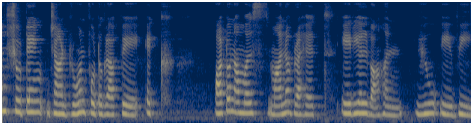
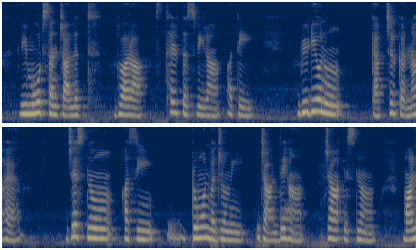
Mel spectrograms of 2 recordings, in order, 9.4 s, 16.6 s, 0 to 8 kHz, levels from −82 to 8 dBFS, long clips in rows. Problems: none marked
